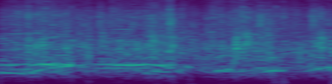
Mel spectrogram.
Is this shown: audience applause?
yes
